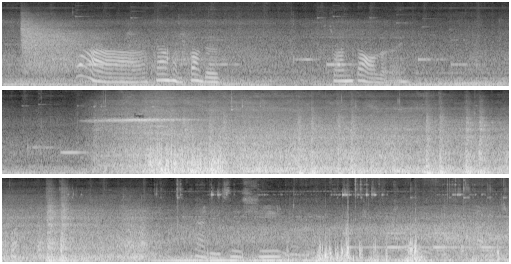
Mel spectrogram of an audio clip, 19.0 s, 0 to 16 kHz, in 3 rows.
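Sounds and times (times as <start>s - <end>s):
electric train rushing rumble: 0.0s - 19.0s
wheels clattering over rail joints: 0.0s - 19.0s
train wheel squeal: 6.7s - 12.0s, 16.7s - 19.0s.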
